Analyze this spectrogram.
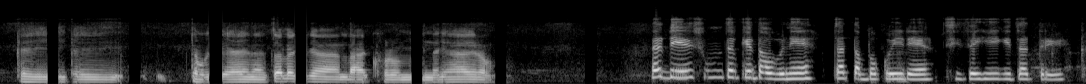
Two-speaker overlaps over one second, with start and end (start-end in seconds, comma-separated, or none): none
